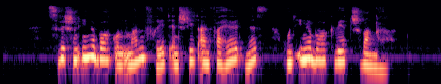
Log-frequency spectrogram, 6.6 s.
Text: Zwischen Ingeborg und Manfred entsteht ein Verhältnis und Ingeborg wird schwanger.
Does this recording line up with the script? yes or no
yes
